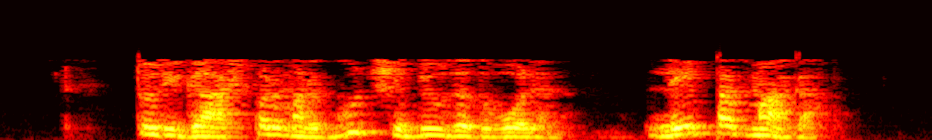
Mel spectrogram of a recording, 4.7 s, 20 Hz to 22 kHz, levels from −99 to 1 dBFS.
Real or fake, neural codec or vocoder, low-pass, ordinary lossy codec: real; none; 19.8 kHz; AAC, 16 kbps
